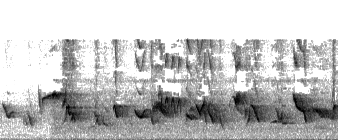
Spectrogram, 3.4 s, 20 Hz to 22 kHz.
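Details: Black-throated finch singing in 2023: a lively stream of high chirps, each a brief downward slur, packed closely for over three seconds. A faint low rumble lies beneath.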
